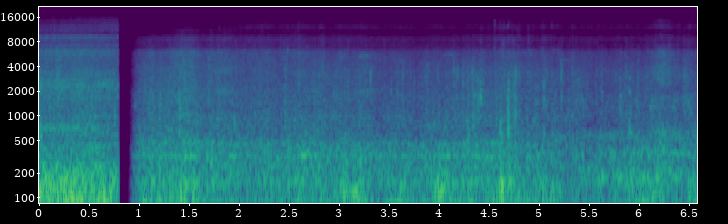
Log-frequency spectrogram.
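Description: Mountain bike being ridden on a dirt trail: a steady rumble of wind on the handlebar microphone and tyres rolling over dirt, with scattered small knocks and rattles from the bike. The sound cuts out for an instant about a second in and carries on quieter after.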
